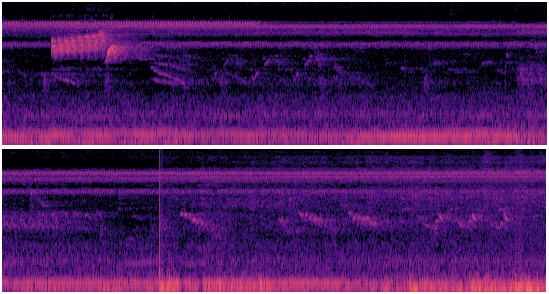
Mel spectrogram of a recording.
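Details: Morning birdsong: short, high chirps and twittering phrases, some in quick repeated runs, over a steady low hum and rumble, with a sharp click midway.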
